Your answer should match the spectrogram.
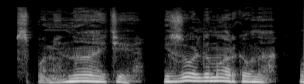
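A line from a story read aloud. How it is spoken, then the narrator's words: Exclamation. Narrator (Russian): воскликнул я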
